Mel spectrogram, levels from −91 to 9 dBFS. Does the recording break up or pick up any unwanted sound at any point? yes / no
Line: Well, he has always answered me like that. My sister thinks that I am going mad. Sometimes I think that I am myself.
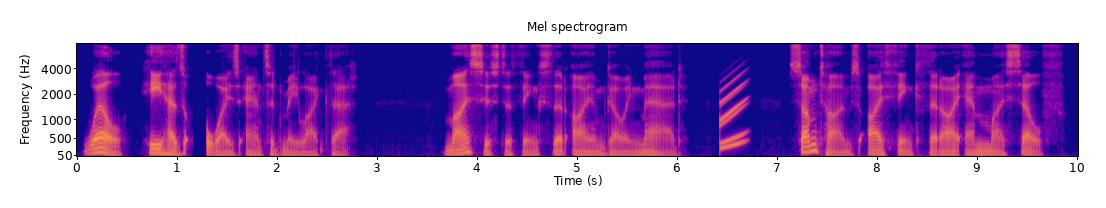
yes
